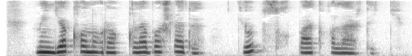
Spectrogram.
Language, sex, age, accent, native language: Uzbek, female, under 19, Xorazm, Uzbek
